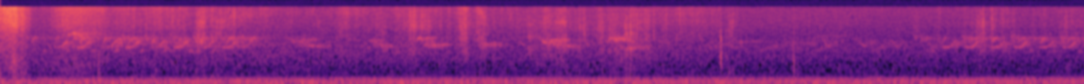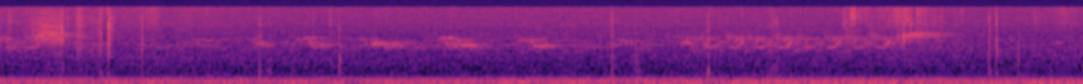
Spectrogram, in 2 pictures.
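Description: A songbird singing several phrases of rapid, trilled high notes, over a steady low hum.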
